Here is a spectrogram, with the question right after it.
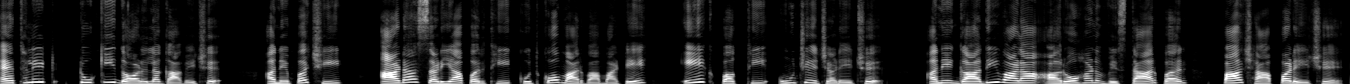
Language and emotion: Gujarati, neutral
